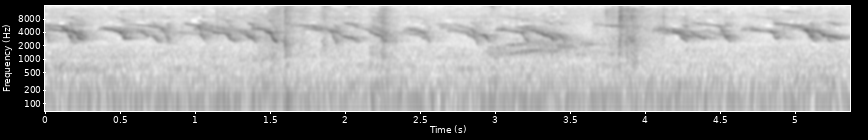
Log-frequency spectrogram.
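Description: A bird chirping fast and without a break: a run of short, high chirps, each sliding down in pitch, about three or four a second, with a few faint clicks among them.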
